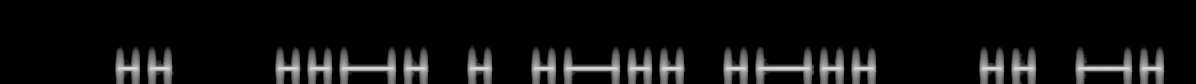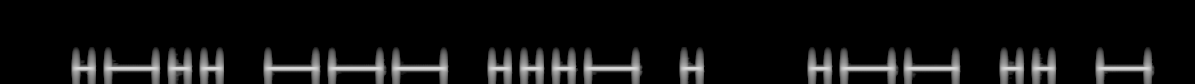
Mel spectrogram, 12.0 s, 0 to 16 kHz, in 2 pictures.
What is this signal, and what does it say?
Morse code, heard as a keyed tone, about 15 wpm, 700 Hz. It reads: I FELL IN LOVE WIT
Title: Sets of 5 Words Encore 15wpm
